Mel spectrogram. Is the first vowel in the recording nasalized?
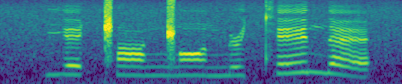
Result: no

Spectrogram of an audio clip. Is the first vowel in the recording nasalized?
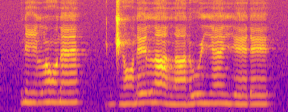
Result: yes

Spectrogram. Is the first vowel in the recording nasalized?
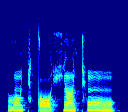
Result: yes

